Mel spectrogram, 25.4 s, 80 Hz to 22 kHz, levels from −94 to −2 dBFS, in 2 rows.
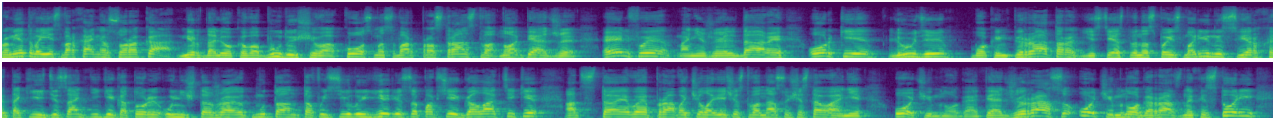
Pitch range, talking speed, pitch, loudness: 125-160 Hz, 120 wpm, 140 Hz, -19 LUFS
